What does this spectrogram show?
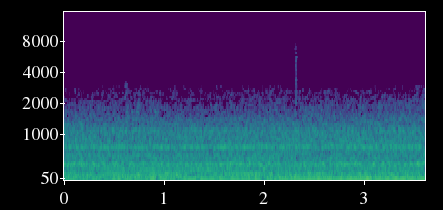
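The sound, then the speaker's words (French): Steady low rumble of a car driving along a road at a speed of 60, heard from inside the cabin, with constant engine and tyre noise and no voices. “Alors on ne roule pas vite, hein, on est à 60.”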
